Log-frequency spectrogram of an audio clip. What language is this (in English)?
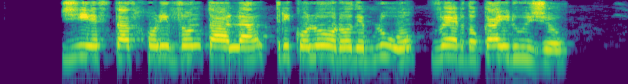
Esperanto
